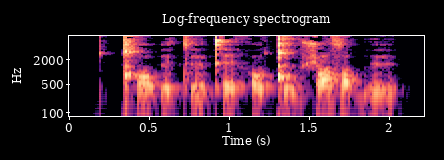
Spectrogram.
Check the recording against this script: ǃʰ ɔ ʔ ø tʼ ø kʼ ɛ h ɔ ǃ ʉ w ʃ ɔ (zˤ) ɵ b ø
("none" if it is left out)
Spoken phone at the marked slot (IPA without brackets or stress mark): zˤ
